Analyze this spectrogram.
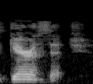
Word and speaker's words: Garasich: Is it Garasich? Yes, it's Garasich.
